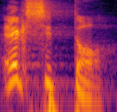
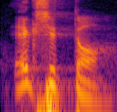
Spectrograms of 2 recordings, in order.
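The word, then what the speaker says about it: éxito: 단어 하나를 가르쳐 드리겠습니다 저를 따라 하시기를 바랍니다 엑시또 엑시또 발음이 좋습니다 이건 영어로 하면 엣지라고 마찬가지죠 출구란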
